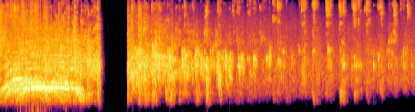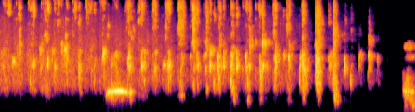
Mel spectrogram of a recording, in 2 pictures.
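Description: Audience applause in a hall. It opens with a loud burst of cheering and clapping, then runs on as a long round of clapping that thins to scattered claps near the end.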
